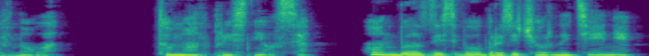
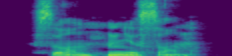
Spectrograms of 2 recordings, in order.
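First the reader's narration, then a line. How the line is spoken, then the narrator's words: Hoarse sleepy voice. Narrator (Russian): хриплым ото сна голосом произнес Риган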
